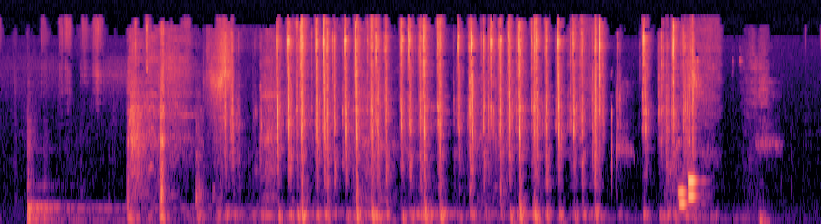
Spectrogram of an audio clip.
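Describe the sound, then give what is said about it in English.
Rapid, steady clatter of keys being typed on a computer keyboard, fairly quiet, running for several seconds with no one speaking. “I mean, a keyboard is definitely easier than typing on a phone.”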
